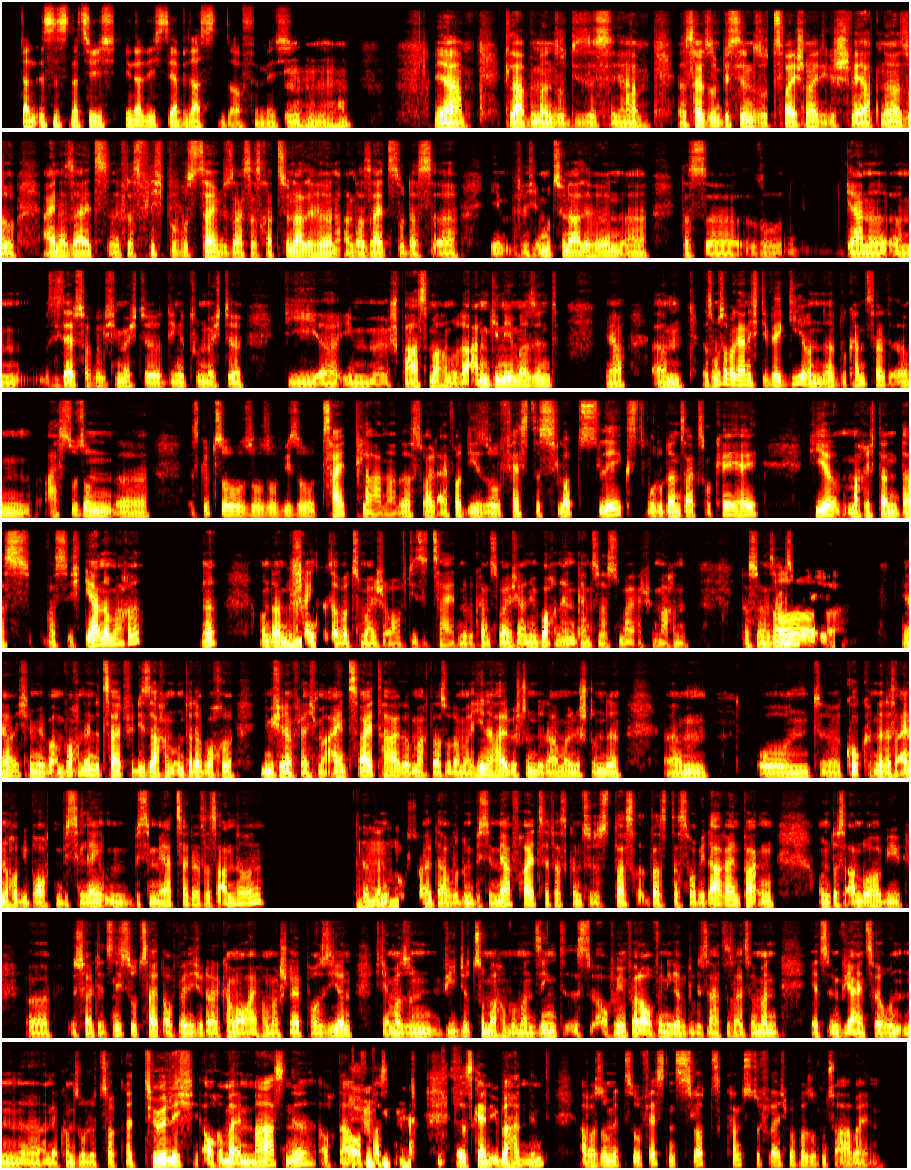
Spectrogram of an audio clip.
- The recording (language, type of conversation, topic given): German, advice, Wie findest du Zeit, um an deinen persönlichen Zielen zu arbeiten?
- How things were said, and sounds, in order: background speech; other background noise; drawn out: "Oh"; stressed: "Natürlich"; chuckle; snort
